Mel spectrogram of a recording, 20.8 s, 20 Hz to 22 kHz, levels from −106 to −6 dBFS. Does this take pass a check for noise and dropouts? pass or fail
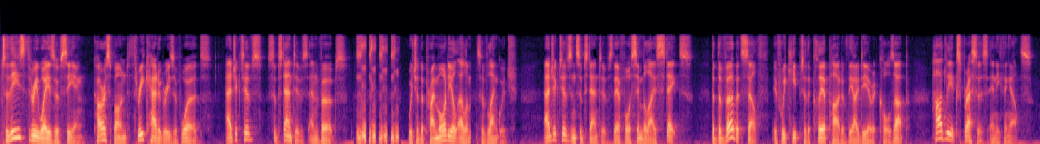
fail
